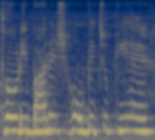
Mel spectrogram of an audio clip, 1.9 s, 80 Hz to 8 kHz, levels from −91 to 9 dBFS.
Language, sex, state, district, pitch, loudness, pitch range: Hindi, female, Jharkhand, Sahebganj, 275 Hz, -22 LUFS, 265-285 Hz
